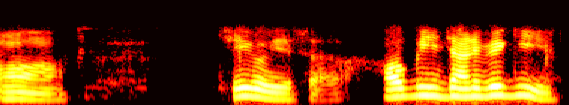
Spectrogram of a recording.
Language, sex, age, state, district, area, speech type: Odia, male, 45-60, Odisha, Nuapada, urban, conversation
